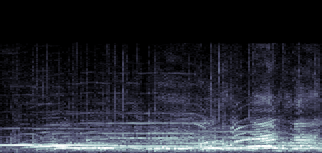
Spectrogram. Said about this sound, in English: Keep clapping, I'm tired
